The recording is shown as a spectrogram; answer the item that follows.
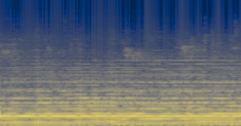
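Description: High school concert band playing held, sustained chords from brass and woodwinds.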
